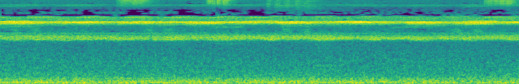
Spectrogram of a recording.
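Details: New England crickets calling together in summertime, a constant shrill droning trill in two high layers, with short faint bursts of a higher buzzing insect sound at intervals over a low background rumble.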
